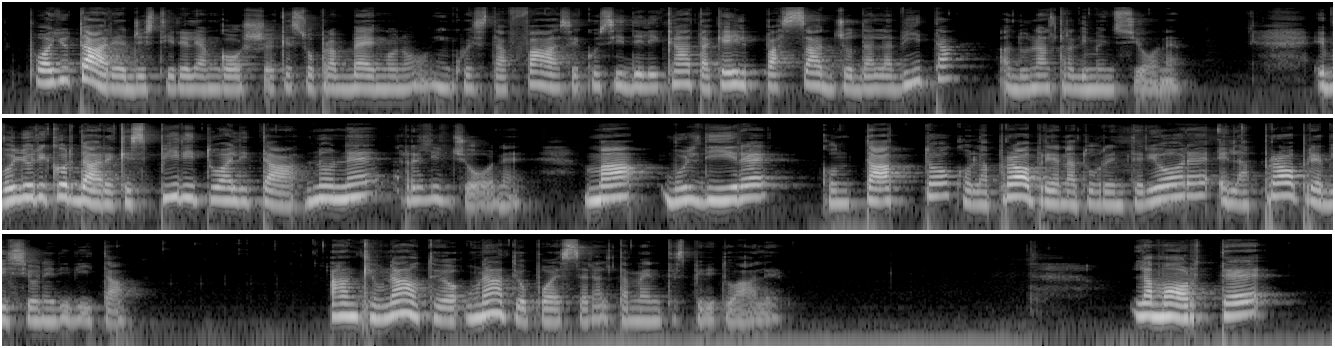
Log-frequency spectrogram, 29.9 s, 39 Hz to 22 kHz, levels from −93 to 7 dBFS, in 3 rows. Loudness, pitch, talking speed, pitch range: -26 LUFS, 185 Hz, 110 wpm, 165-225 Hz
